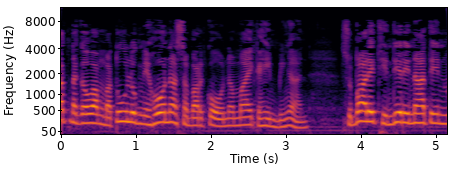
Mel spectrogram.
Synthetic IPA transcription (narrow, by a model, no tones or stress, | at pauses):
t̪̚nɐɡɐwaŋmɐt̪uːloɡ̚nɪɦoːnɐsɐbɐɾko̞nɐmɐjkɐɦɪmbɪŋa̰n | sʊbaːlɪt̪̚hɪnd̪iːɾɪnːaːt̪ɪnm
